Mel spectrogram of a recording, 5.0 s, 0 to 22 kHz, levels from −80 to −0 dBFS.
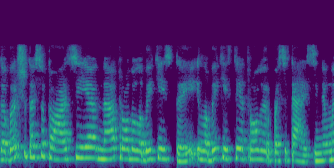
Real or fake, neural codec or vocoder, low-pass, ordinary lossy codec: real; none; 7.2 kHz; MP3, 48 kbps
